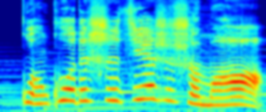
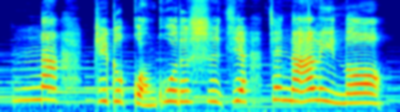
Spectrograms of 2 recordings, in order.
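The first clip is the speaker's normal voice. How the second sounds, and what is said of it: Soft, quiet voice. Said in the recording (Chinese): “小声道”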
